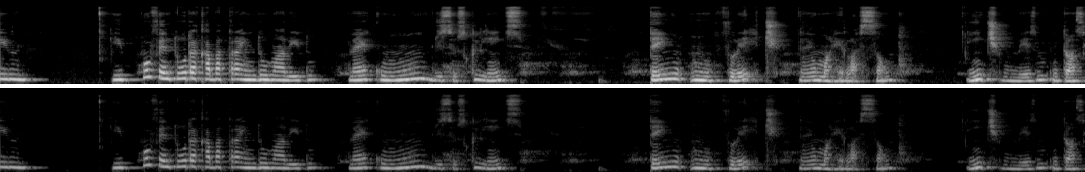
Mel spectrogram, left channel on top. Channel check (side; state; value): right; quieter; 10.4 dB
